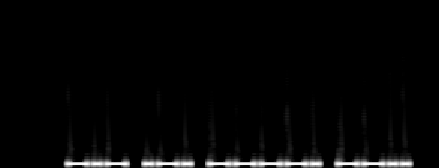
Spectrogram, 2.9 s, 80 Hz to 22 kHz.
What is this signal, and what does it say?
Morse code, heard as a keyed tone, about 28 wpm, 700 Hz. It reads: KR9Z
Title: USA Call Signs - 4 Characters - Repeated 3x - 28wpm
